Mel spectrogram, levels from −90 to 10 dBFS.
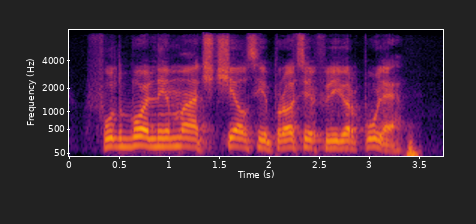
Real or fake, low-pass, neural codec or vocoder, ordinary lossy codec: fake; 7.2 kHz; codec, 16 kHz, 0.8 kbps, ZipCodec; AAC, 48 kbps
